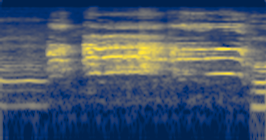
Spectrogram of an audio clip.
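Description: A rooster crowing once, a loud, high call of about a second and a half starting about half a second in and falling away at its end. A man's held sung note fades out just before it, and his unaccompanied singing resumes as it ends.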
